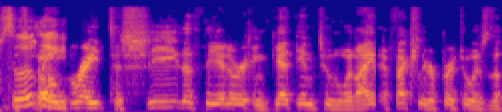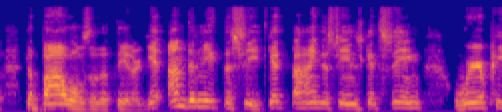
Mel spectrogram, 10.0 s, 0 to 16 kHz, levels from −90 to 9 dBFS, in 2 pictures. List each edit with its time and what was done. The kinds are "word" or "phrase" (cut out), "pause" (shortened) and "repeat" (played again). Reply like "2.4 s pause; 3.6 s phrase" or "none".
3.7 s word; 7.7 s word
